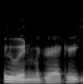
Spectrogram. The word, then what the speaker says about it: Ewan McGregor: Ewan McGregor.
